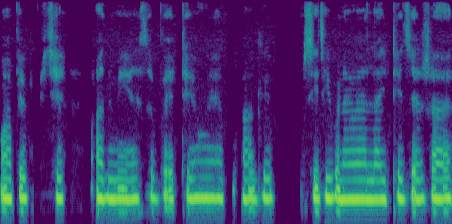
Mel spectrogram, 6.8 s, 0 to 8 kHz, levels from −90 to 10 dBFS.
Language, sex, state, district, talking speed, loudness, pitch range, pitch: Hindi, female, Bihar, Araria, 150 wpm, -13 LUFS, 230-240 Hz, 235 Hz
